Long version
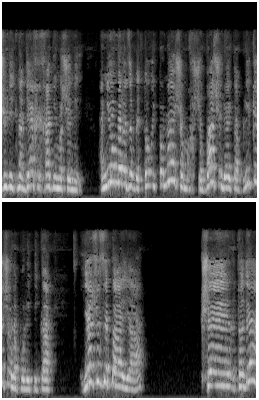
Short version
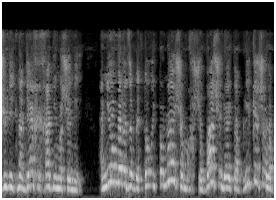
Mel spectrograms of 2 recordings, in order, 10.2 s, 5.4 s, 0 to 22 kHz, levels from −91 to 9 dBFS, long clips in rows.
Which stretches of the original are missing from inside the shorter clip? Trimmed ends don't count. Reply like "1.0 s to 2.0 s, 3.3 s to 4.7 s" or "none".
none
